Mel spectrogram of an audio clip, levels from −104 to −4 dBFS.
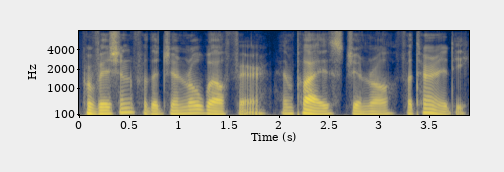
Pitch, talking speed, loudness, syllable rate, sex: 115 Hz, 125 wpm, -19 LUFS, 5.3 syllables/s, male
